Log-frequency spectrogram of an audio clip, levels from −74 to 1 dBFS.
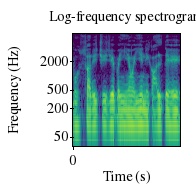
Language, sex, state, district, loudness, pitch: Hindi, male, Chhattisgarh, Bilaspur, -17 LUFS, 95 Hz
